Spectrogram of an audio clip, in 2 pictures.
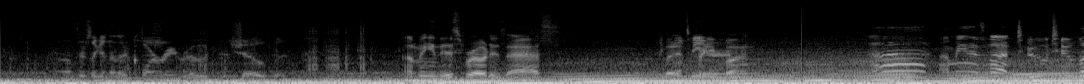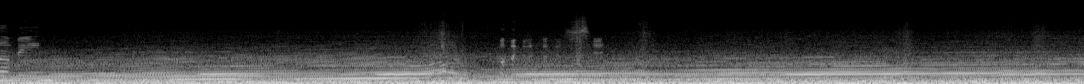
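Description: A car engine hums and rises steadily in pitch as the car speeds up.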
